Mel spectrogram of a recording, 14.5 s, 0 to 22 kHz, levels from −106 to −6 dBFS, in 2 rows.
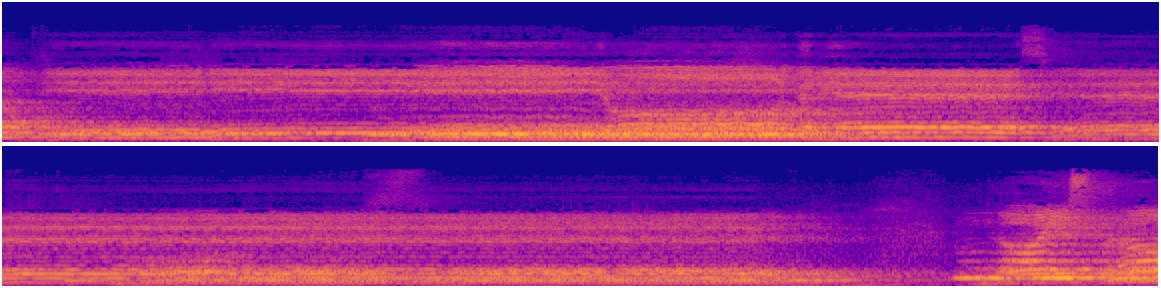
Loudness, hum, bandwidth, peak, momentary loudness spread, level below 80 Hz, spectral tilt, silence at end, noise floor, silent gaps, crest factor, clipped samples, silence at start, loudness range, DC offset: -34 LUFS; none; 10 kHz; -16 dBFS; 10 LU; -64 dBFS; -6.5 dB/octave; 0 s; -54 dBFS; none; 16 dB; under 0.1%; 0 s; 7 LU; under 0.1%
